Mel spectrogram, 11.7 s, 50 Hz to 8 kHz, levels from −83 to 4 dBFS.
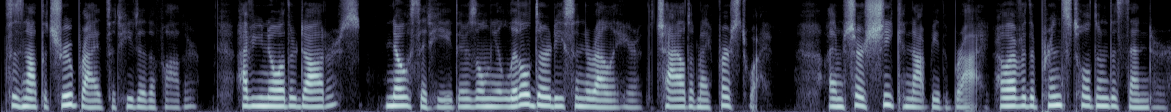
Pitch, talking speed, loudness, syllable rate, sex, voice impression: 205 Hz, 250 wpm, -18 LUFS, 6.5 syllables/s, female, very feminine, slightly young, very thin, tensed, powerful, slightly bright, soft, muffled, fluent, raspy, very cute, slightly cool, intellectual, refreshing, very sincere, calm, very friendly, very reassuring, very unique, very elegant, slightly wild, very sweet, lively, kind, slightly intense, slightly sharp, modest, light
